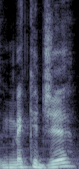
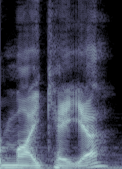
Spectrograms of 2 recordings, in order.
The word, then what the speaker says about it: Micajah: The Harpe brothers, Micajah, or Micaiah, depending on how you pronounce it, and Wiley Harpe were born Joshua and William, and they were born any time between 1748 and 1768.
